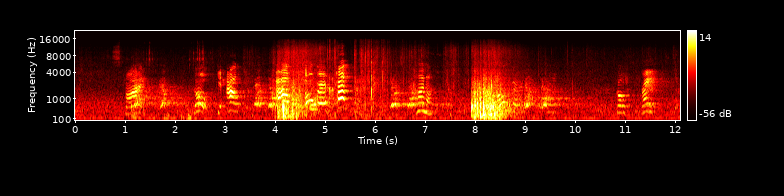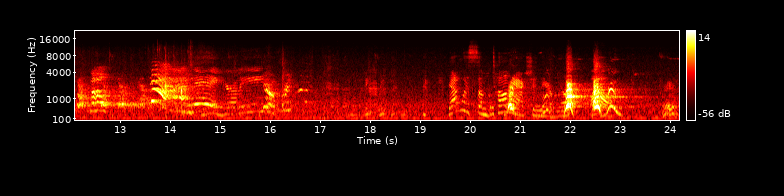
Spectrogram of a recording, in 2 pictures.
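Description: A woman calls out with animation to a dog, outdoors.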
